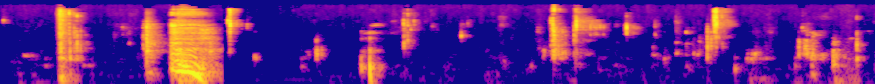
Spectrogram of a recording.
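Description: Close-miked eating: chewing and crunching in separate short bursts, with one louder, longer sound of wavering pitch about two seconds in.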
